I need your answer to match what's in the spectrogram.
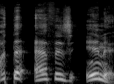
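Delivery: mock excited near-yell, very high. Retelling calling out to him as the lid opens, retelling practically yelling. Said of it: "I'm practically yelling".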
